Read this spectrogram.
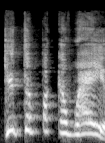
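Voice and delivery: high mock snap; mock angry girls. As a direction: girls furious at the boys. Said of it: "the girls would be so mad".

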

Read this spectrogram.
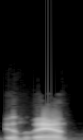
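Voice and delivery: low, soft creepy lure; sweet creepy coaxing. Retold or imitated. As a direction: quietly coax the kid into the van. Punchline of creepy joke.

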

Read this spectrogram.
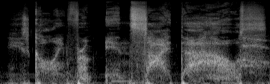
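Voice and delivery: loud, slow, drawn-out panic; hammed-up horror-movie shriek of alarm; mock horror reveal. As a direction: cry it out in staged terror. Mock horror-film reveal about the caller.

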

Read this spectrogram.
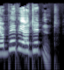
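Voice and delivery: very high comic Irish lilt; hammed-up Irish accent. [name] being cagey about an old fling, mock Irish accent. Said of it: "inherited this Irish accent from".

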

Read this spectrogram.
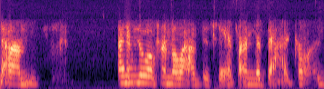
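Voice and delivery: ordinary talk

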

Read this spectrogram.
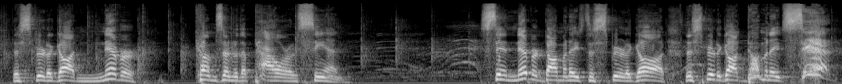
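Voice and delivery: loud preacher declaring, building to a shout; emphatic pulpit declaration; forceful preaching. Real, not acted.

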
